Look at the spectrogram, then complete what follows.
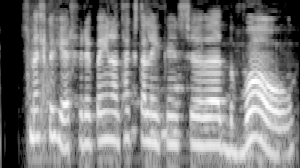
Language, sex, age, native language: Icelandic, female, 18-19, Icelandic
